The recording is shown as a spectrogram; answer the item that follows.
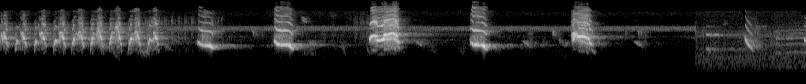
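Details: Calls of an American osprey: a quick burst of clipped, high chirps, then a string of loud, down-slurred whistled notes about once a second, each sliding from high to lower pitch.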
